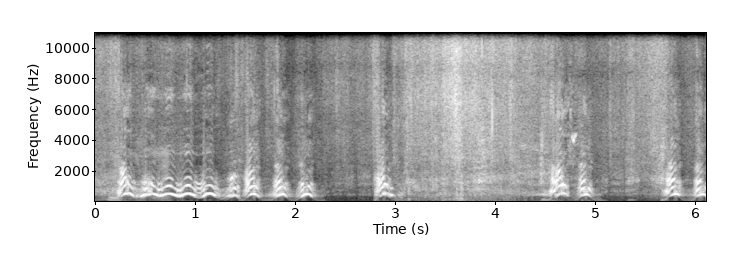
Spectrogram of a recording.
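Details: Laika at a badger during a night hunt, the dog's first badger encounter; a fast run of ringing, high-pitched barks, then a pause filled with hiss and rustling, then scattered single barks.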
